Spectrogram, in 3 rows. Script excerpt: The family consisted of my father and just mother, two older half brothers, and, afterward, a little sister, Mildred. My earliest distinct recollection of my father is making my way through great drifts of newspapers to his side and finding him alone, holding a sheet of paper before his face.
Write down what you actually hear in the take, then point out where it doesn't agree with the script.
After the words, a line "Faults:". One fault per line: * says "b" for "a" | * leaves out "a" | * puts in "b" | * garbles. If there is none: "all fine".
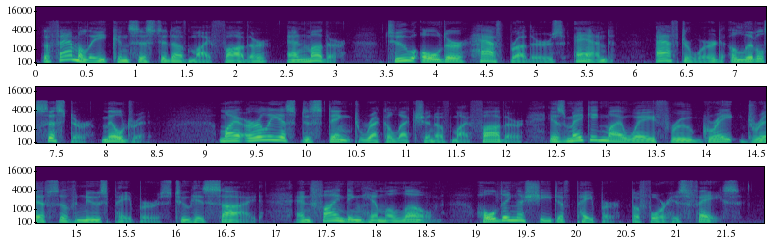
The family consisted of my father and mother, two older half brothers, and, afterward, a little sister, Mildred. My earliest distinct recollection of my father is making my way through great drifts of newspapers to his side and finding him alone, holding a sheet of paper before his face.
Faults:
* leaves out "just"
